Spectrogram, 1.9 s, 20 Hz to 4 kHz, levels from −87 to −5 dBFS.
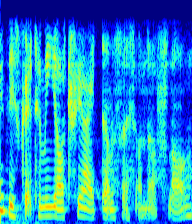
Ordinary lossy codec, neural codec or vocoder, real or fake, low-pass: none; codec, 16 kHz, 4 kbps, X-Codec, HuBERT features, trained on LibriSpeech; fake; 3.6 kHz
